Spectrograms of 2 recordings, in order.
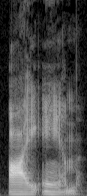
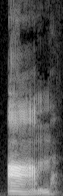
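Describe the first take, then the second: First: Two full syllables with a gliding vowel. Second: One syllable with a short flat vowel. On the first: "the classic pronunciation" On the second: "the chewing gum pronunciation"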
